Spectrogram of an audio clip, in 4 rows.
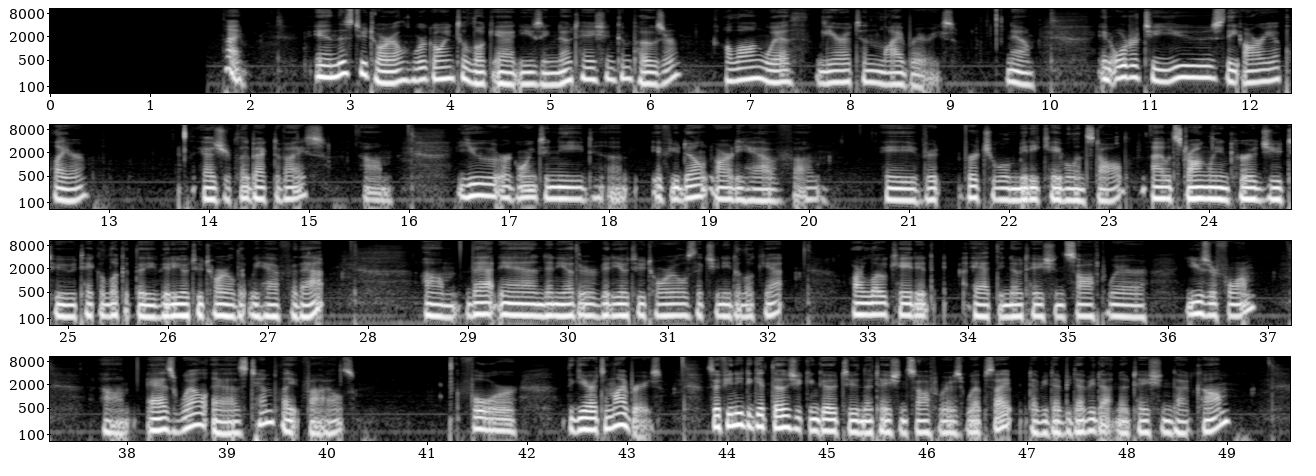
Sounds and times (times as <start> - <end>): Speech: 1.7 - 2.0, 2.6 - 9.9, 10.5 - 12.9, 13.8 - 15.9, 16.5 - 27.6, 28.5 - 32.2, 32.8 - 36.9, 37.7 - 40.4, 41.2 - 49.1.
